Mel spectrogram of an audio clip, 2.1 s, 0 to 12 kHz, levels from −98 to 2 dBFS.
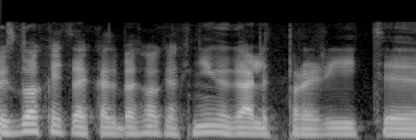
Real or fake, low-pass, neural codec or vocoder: real; 7.2 kHz; none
